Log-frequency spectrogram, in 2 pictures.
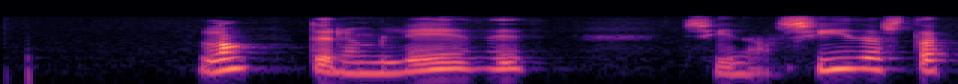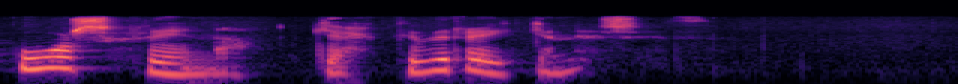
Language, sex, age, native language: Icelandic, female, 30-39, Icelandic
